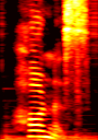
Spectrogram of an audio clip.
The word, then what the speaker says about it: harness: The horse was shaking its head, ringing the bell attached to its harness. H-A-R-N-E-S-S. R is silent, so harness.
